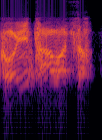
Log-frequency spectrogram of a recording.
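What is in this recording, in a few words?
Korean near waypoint mood low; War Thunder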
